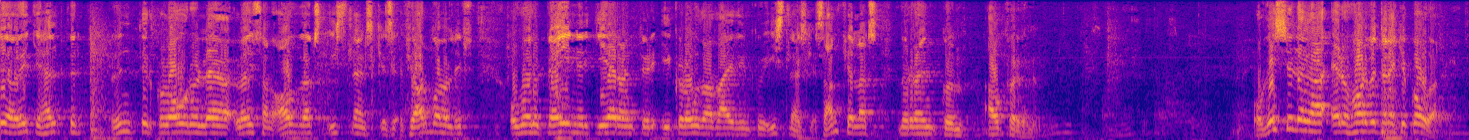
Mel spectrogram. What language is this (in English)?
Icelandic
